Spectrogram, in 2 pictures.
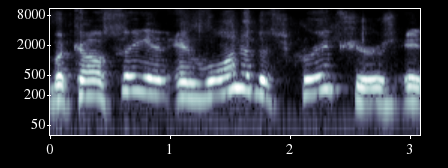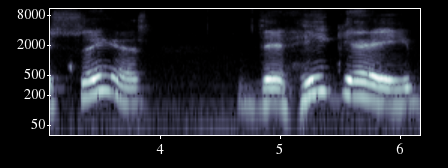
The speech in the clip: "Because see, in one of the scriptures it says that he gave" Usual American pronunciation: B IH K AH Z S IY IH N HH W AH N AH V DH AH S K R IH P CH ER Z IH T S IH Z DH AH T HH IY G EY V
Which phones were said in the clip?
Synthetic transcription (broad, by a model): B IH K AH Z S IY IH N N W AH N AH V DH AH S K R IH P CH ER Z IH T S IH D DH AH T HH IY G EY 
